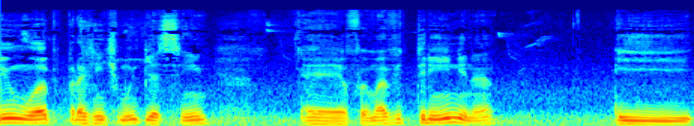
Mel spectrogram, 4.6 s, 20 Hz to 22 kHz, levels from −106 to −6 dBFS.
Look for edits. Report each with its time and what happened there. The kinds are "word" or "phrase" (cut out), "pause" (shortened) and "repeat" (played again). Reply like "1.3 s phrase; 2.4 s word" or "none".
1.0 s word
